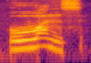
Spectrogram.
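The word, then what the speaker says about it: once: ओ एन सी ई इसको पढ़ते हैं वंस। ठीक है? इसको वंस पढ़ते हैं।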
